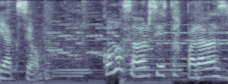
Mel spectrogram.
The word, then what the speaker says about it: acción: En el caso de acción, la sílaba tónica es la última, termina en ción. La palabra es aguda y las reglas dicen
